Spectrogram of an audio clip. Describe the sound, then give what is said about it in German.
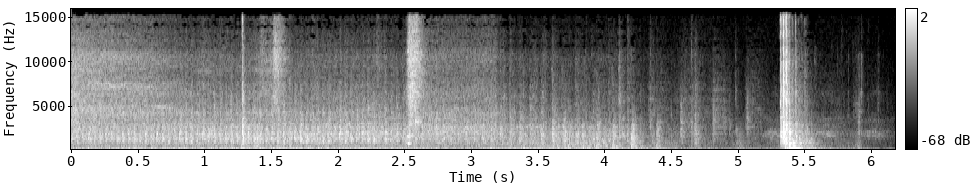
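A navy-blue 10-ton mobile library truck, decorated with graphics such as a dinosaur, opens its transparent sliding door with pneumatic hisses over steady engine rumble at a stop on Ratener Straße in a Dresden residential area, followed by clattering as metal folding steps swing down, ending in one loud burst of air. “der seit rund 30 Jahren mit dem LKW Bücher in Dresden verteilt, öffnet die transparente Schiebetür und klappt die metallene Falltreppe herunter.”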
